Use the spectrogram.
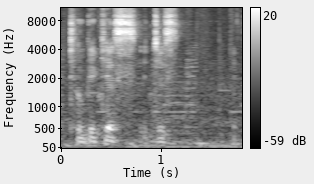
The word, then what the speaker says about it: Togekiss: apparently when you say when I say the soft G i trigger some people cuz it's supposed to be Togekiss but I feel like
